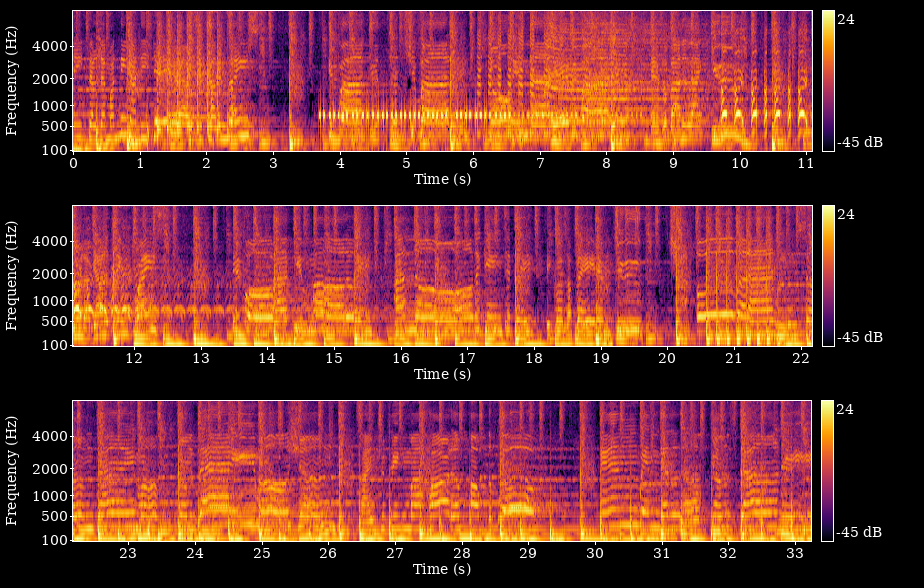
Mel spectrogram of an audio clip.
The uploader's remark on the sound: Live audio from island saturdays on june 30.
